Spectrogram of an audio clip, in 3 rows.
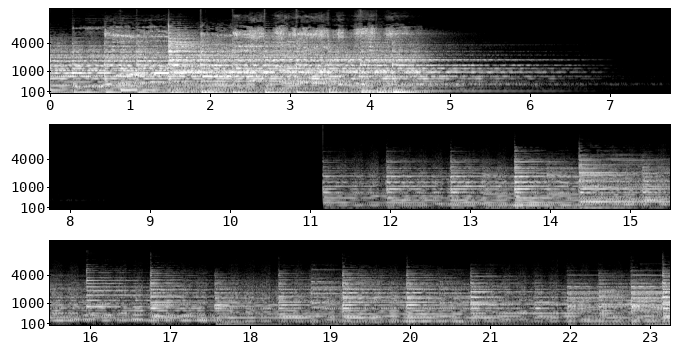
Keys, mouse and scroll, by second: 0.3 middle click, 1.1 space, 1.7 middle click, 4.0 scroll down 1, 4.2 middle click, 4.5 right click, 6.4 middle click, 6.7-7.2 scroll up 1, 7.2 double click, 7.8 typing, 9.6 Return, 10.7 typing, 13.5 Return, 14.2 scroll down 1, 14.4 middle click, 14.7 scroll up 1, 15.0 middle click, 16.2 typing, 20.5 double click, 20.8 right click, 21.5 double click.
